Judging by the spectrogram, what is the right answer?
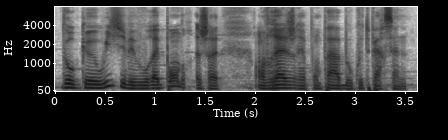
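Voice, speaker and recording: A young man talks casually to his viewers during a late-night livestream, reading their comments aloud and answering them. His voice is mellow and soft-spoken, and he laughs easily. Faint music plays quietly behind him. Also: lowish voice, expressive, fairly quick, creaky, lo-fi sound. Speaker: livestream host.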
